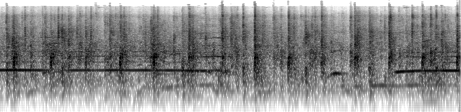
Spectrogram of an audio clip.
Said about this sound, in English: Come on, can we just give God a hand clap of praise?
